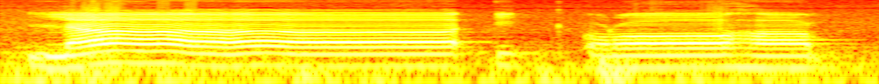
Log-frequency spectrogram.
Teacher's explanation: لا کے اوپر جو مد ہے 3 الف کی مقدار اس کو لمبا کیا جاتا ہے۔ لا یعنی جتنا وقت 3 دفعہ الف الف الف پڑھنے میں لگتا ہے اتنا ہی وقت اس لا کو لمبا کرنے میں لگنا چاہیے۔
